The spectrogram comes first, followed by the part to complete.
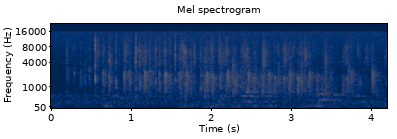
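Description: Faint, light applause from a small audience: many quick, scattered claps.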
